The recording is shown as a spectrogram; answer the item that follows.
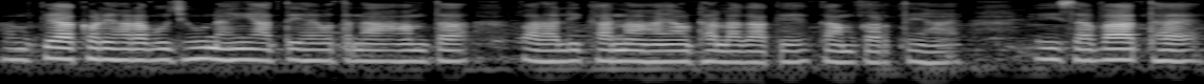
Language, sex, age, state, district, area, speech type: Hindi, female, 45-60, Bihar, Vaishali, rural, spontaneous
